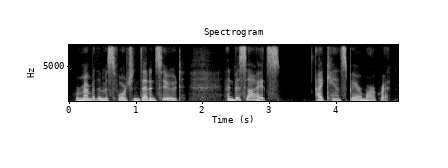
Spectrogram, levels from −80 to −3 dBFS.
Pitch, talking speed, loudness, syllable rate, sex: 220 Hz, 135 wpm, -19 LUFS, 6.1 syllables/s, female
